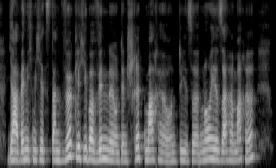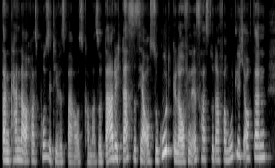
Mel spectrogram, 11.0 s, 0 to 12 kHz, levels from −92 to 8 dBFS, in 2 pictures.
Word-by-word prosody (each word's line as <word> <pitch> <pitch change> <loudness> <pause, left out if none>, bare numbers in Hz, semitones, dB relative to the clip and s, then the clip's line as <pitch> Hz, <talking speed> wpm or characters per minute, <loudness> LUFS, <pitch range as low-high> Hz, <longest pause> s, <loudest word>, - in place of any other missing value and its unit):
„Ja, 185 -1 +4
wenn 185 +3 +2
ich 200 +1 -4
mich 190 0 -4
jetzt 190 0 -4
dann 180 -2 -1
wirklich 230 0 +2
überwinde 195 -2 +3
und 165 0 -6
den 170 -1 -4
Schritt 210 +5 -3
mache 185 -4 -1
und 160 +2 -8
diese 175 -1 -3
neue 195 +2 +2
Sache 180 0 0
mache, 195 +5 -3 0.4
dann 190 -2 +3
kann 195 +1 -2
da 180 - +5
auch 165 - -5
was 175 0 -6
Positives 185 -11 -7
bei 145 - -4
rauskommen." 135 +1 -11
Also 150 +3 -7
dadurch, 220 +7 +4
dass 200 +1 +1
es 200 -1 -7
ja - - +2
auch 165 - 0
so 185 +3 -4
gut 365 - +6
gelaufen 160 +2 +1
ist, 205 +4 -5
hast 200 0 -6
du - - -3
da 190 - -1
vermutlich 225 +9 -4
auch 225 0 -1
dann 235 +1 +1
190 Hz, 225 wpm, -23 LUFS, 175-205 Hz, 0.4 s, gut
